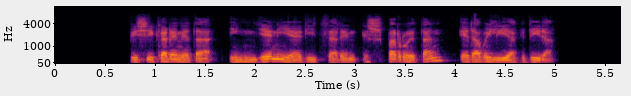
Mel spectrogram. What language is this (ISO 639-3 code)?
eus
